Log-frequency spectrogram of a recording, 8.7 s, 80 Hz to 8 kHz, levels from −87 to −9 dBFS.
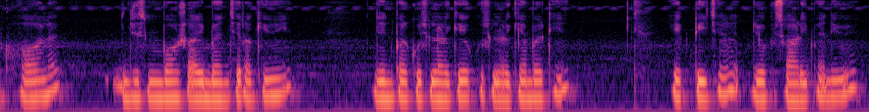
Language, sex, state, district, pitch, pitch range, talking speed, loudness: Hindi, male, West Bengal, Malda, 145 Hz, 140-160 Hz, 165 wpm, -33 LUFS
